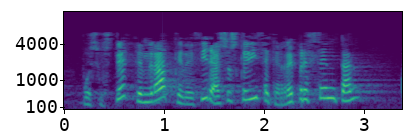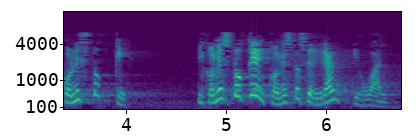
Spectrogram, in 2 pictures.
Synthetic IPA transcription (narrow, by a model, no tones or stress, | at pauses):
pwe̞sust̪e̞t̪ːe̞nd̪ɾake̞ð̞e̞θiɾae̞so̞ske̞ð̞iθe̞kere̞pɾe̞se̞nt̪aŋ | ko̞ne̞st̪o̞ke̞ | iko̞ne̞st̪o̞ke̞ko̞ne̞st̪o̞se̞ɣ̞iɾaniɣ̞wa̰l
